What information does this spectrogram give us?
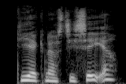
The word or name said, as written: diagnosticere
